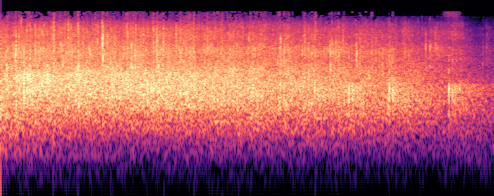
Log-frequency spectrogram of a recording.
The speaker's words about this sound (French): Amen, on peut applaudir Jésus.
